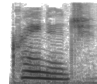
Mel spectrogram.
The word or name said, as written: cranage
